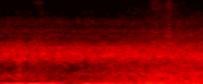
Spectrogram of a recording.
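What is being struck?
Nothing is struck.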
